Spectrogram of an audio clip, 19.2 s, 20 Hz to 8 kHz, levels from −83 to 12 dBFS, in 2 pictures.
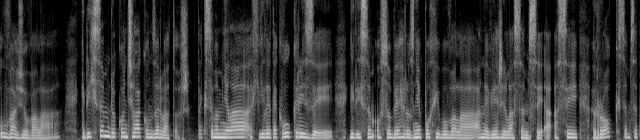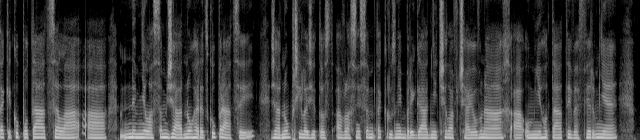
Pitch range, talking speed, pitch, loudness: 175-200 Hz, 160 wpm, 185 Hz, -16 LUFS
